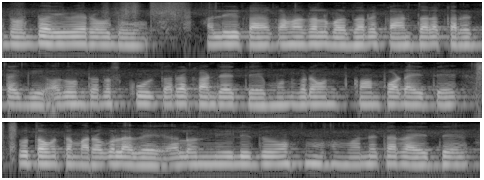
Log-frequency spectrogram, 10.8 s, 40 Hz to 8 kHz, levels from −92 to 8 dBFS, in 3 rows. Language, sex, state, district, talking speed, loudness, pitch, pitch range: Kannada, male, Karnataka, Mysore, 160 wpm, -27 LUFS, 150 Hz, 145-155 Hz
